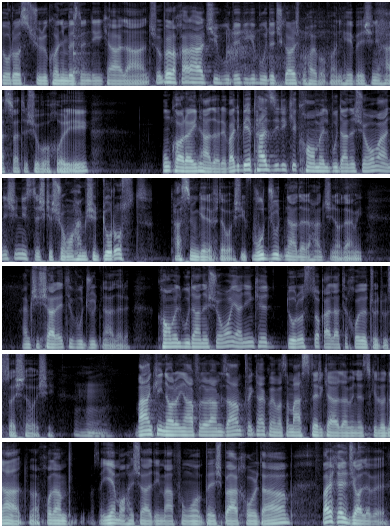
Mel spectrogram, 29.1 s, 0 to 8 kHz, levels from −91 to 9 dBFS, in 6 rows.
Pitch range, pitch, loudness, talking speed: 100-130 Hz, 115 Hz, -24 LUFS, 175 wpm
